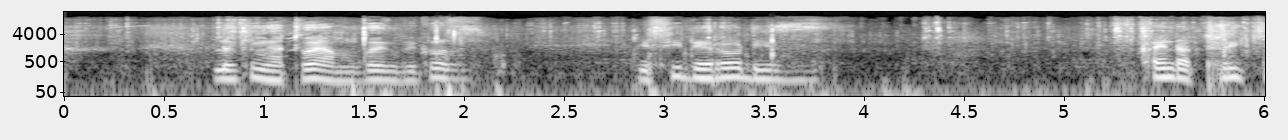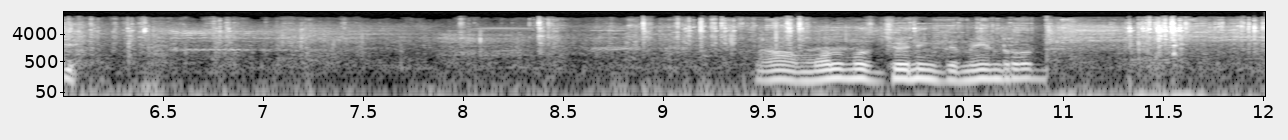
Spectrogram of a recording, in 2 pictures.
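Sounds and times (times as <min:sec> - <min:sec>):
bicycle rattling over stones: 0:00.0 - 0:12.0.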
